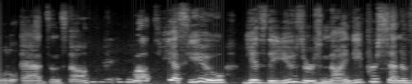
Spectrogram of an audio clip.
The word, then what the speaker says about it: Tsu: that that I'm on called uh TSU it's some people call it sue however you want to pronounce it it's a really awesome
